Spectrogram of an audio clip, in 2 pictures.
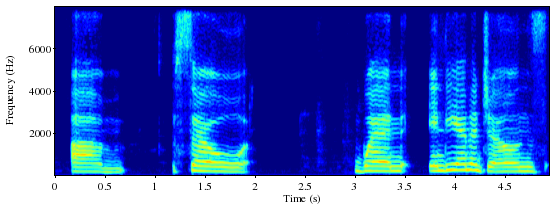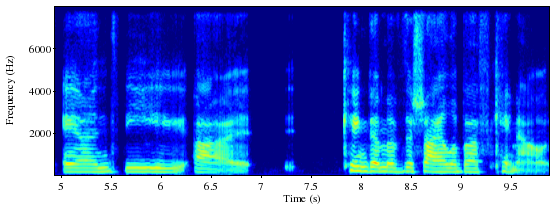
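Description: A woman at a very slow pace, with long, frequent pauses, fairly even intonation and a quiet background. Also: medium pitch for a woman. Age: 30s. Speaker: podcast guest, comedy writer. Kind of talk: casual chat.

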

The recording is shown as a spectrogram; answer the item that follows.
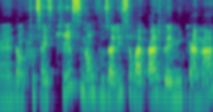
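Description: A woman's fairly high, bright, sharp voice with ordinary pitch variation. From Quebec, Wolastoqey community near Cacouna. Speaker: language student and cultural facilitator. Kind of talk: casual interview.

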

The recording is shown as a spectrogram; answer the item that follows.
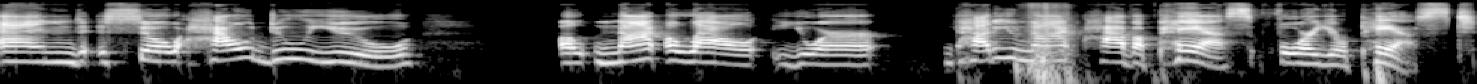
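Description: A woman's high voice at a very slow pace. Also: ordinary pitch variation. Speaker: podcast host. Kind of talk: casual conversational interview. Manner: hesitant, many fillers.

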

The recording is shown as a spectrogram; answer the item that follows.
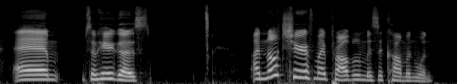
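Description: A woman talks at a fairly quick pace with an Irish accent. Her fairly high pitch moves in very wide swings. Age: 20s. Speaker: podcast co-host. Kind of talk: casual chat.

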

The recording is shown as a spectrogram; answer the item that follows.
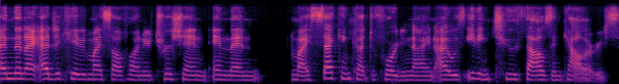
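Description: In a very clean recording with a silent background, a woman with a normal speaking voice talks fairly quickly at a medium pitch with fairly even intonation. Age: 20s. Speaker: weightlifter. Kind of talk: casual chat.

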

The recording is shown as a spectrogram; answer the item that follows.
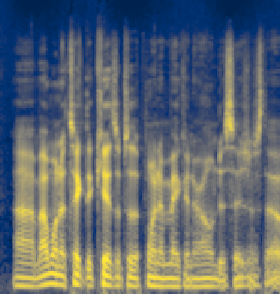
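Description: A man speaks in a very deep, low pitch with a bright, sharp tone and vocal fry. The recording is very clean, with a silent background. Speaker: parent. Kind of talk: casual chat.

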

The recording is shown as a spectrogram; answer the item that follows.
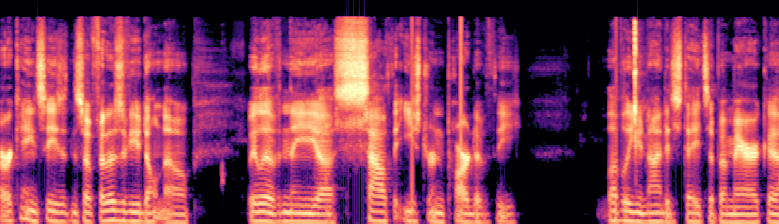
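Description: In a very clean recording with a silent background and a dry, close sound with no echo, a man with a plain, everyday voice speaks at medium pitch and a moderate pace. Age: 50s. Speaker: podcast co-host. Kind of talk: casual chat. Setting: home studio.

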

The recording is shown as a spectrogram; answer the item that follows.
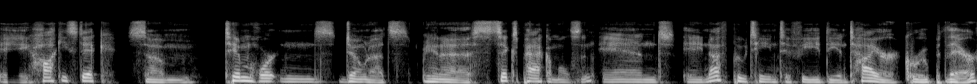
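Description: Speaking at a very slow pace with hardly any pauses, a man uses lively intonation in a somewhat breathy voice. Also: medium pitch for a man. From rural Canada. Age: 30s. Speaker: podcast host. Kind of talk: casual chat.

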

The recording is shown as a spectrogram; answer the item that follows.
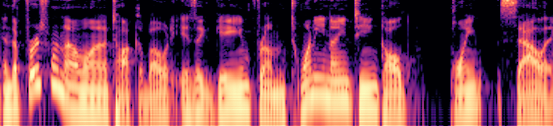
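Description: With an unremarkable speaking voice, a man of medium pitch talks at a moderate pace with lively intonation and very even loudness, on a very clean recording with a silent background. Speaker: board game podcaster. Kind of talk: casual podcast segment about games.

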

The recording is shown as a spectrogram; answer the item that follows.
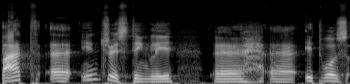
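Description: The recording is very clean with a silent background. A man with a Hungarian accent talks at a fairly slow pace. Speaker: professor of political science and philosophy. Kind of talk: interview. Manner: halting. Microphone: questionable connection.

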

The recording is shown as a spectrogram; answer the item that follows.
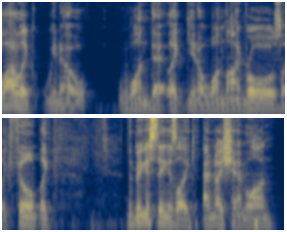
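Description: At a moderate pace, the speaker has an animated tone and an American accent, captured on a very clean recording with a silent background. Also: man. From Philadelphia area, US. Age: 30s. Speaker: stand-up comedian. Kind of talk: casual podcast chat. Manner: animated, casual, swears often.

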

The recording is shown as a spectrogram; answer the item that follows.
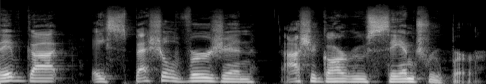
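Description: A man's mumbling, put-on character voice at a medium pitch, fairly slow in pace with fairly even intonation, in a very clean recording with a silent background. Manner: mumbled, as if mouth full of marbles.

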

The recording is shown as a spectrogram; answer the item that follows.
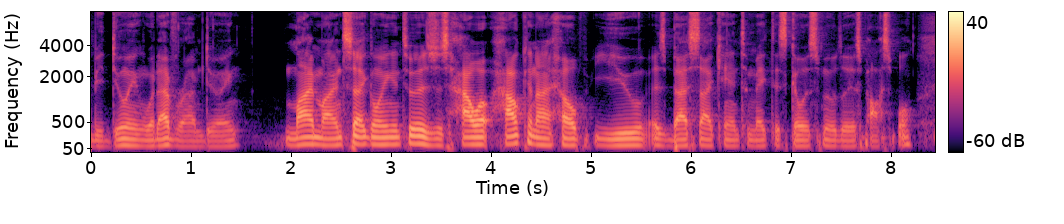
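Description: Recorded very cleanly against a silent background, a man speaks in a normal speaking voice at a fairly low pitch, with fairly even intonation and a moderate pace. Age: 20s. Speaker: landscaper and photography assistant. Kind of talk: casual chat.

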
